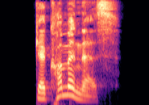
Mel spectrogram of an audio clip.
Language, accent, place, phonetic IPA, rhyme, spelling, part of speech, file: German, Germany, Berlin, [ɡəˈkɔmənəs], -ɔmənəs, gekommenes, adjective, De-gekommenes.ogg
- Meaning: strong/mixed nominative/accusative neuter singular of gekommen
